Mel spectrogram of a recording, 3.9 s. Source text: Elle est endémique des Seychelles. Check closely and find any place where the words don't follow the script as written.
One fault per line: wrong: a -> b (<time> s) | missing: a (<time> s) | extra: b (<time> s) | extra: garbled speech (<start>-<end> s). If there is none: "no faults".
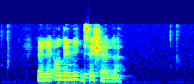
missing: des (1.7 s)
